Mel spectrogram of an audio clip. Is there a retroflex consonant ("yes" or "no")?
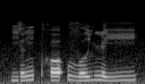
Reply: yes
